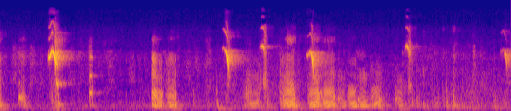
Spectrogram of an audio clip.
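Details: Otter making loud high chirps alongside throaty, rattling chatter and growl-like pulses, the sharp squeaks coming in uneven bursts over the rough lower vocal sounds.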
